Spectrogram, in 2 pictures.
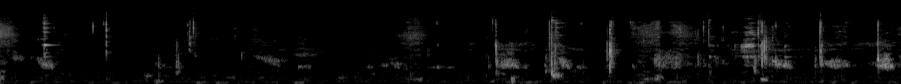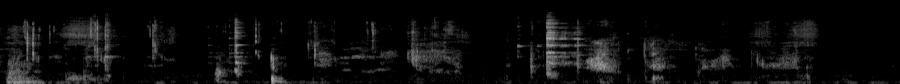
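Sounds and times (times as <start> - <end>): man chewing: 0.9 - 2.5, 4.2 - 13.7.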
